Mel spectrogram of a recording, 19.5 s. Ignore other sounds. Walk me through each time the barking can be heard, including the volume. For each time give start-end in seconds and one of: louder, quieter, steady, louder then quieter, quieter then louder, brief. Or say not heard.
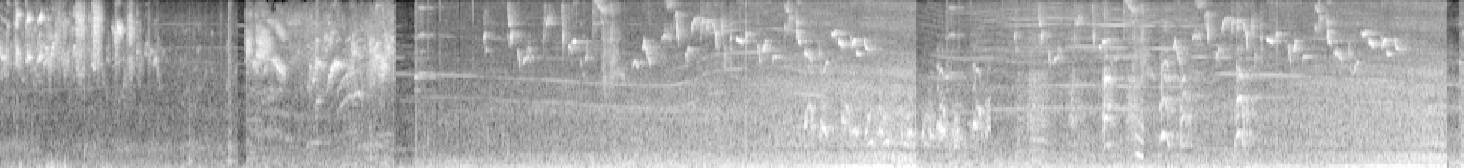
10.6-16.9 quieter then louder.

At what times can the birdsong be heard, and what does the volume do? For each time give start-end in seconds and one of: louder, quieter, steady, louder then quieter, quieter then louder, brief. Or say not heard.
0.0-19.4 steady.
